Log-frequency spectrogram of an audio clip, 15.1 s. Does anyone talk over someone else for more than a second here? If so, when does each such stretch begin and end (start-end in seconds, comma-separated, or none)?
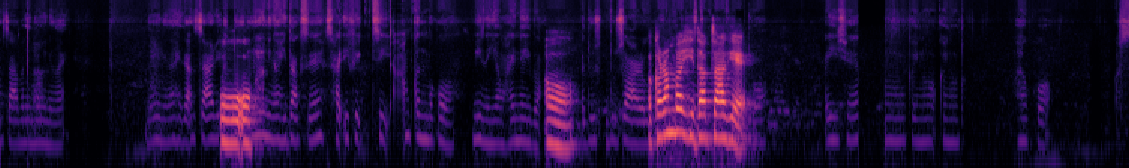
8.7-10.1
